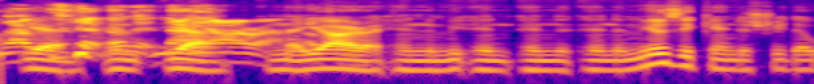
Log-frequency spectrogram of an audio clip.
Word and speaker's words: Nayara: Nayara. I keep saying her name wrong. Nayara.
